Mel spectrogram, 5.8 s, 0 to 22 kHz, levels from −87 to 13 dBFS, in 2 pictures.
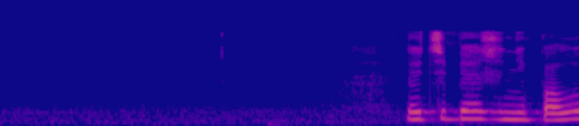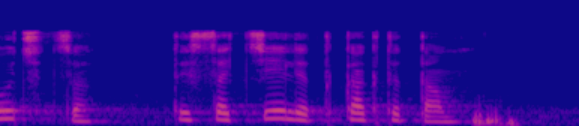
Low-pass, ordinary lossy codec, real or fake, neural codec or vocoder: none; none; real; none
